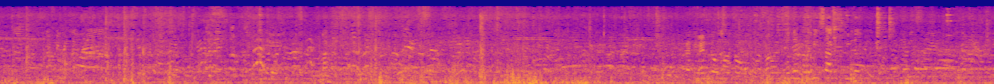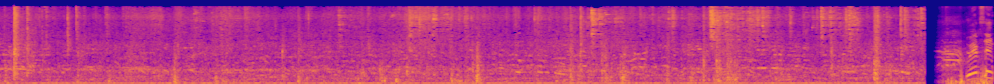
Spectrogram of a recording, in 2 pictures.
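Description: A large crowd of men and women shouts and chatters loudly outdoors.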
